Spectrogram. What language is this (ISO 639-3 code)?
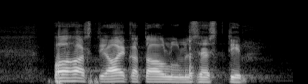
fin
